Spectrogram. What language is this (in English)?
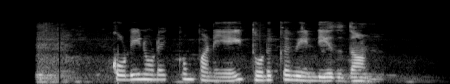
Tamil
